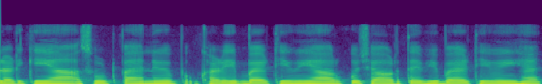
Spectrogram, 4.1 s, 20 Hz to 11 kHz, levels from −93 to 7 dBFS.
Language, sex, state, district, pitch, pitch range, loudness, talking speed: Hindi, female, Chandigarh, Chandigarh, 200 Hz, 195-205 Hz, -11 LUFS, 205 wpm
